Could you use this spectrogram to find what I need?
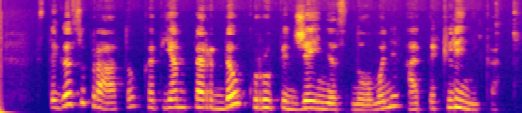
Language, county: Lithuanian, Kaunas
